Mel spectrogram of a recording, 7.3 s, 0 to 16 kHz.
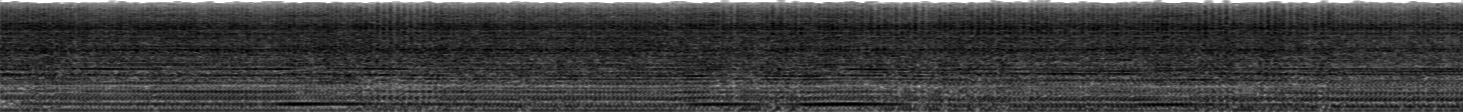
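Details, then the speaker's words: Big Max 6x6 amphibious ATV, 440cc two-stroke, just started on choke with ether after sitting: a loud, raspy drone whose pitch wanders up and down instead of settling; rough idle, barely holding a steady idle. "well we have a runner boy that's awfully loud not much of an idle circuit to it"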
